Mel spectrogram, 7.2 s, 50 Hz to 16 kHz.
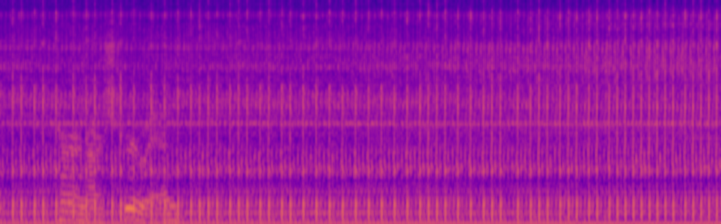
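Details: Small two-stroke (M12B) running on camp fuel mixed with two-cycle oil, warm: a steady, even buzz with regular firing. The owner thought it ran possibly rich, and leaning it out made a massive difference; now running smooth.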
